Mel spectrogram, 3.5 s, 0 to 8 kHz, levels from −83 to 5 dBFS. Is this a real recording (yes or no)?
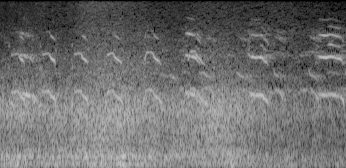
yes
